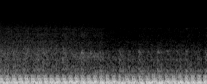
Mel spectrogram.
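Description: A vehicle splashes through muddy water.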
